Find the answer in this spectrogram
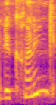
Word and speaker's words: De Coning: much uh so yes my name is De coning I joined the unfc in September um I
